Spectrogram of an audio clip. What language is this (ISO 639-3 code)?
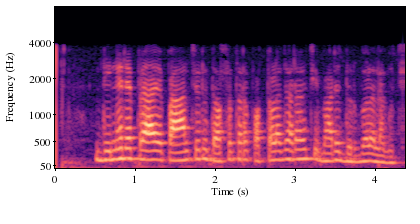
ori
